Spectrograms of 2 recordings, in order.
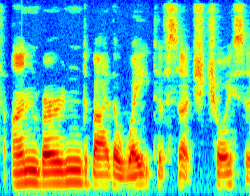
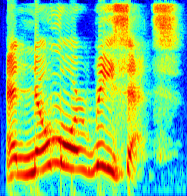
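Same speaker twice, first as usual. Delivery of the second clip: very high, loud, slow demand on more; stern Flowey; 6 dB louder, slower than usual. A narrator's reading. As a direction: press the last condition hard.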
